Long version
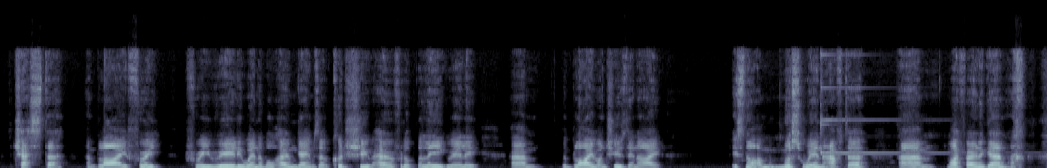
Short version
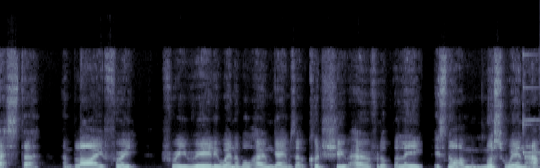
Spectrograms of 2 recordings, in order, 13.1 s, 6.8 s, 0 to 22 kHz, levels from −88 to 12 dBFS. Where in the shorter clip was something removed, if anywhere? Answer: 5.3 s

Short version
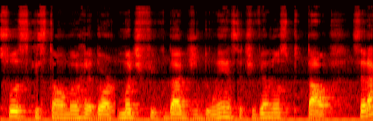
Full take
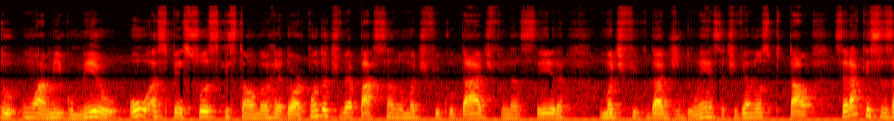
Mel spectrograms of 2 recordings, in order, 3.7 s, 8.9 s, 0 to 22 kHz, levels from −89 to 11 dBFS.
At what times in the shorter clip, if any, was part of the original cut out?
1.1 s

